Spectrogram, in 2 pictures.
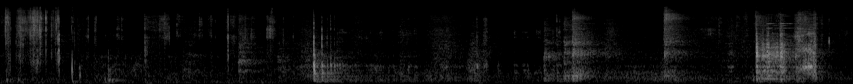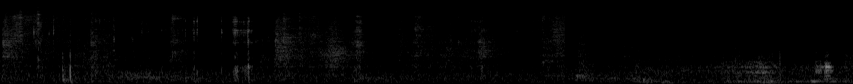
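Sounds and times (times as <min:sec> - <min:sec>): foil ball rustling: 0:00.0 - 0:02.9
ruler clattering on tabletop: 0:07.6 - 0:08.2.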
